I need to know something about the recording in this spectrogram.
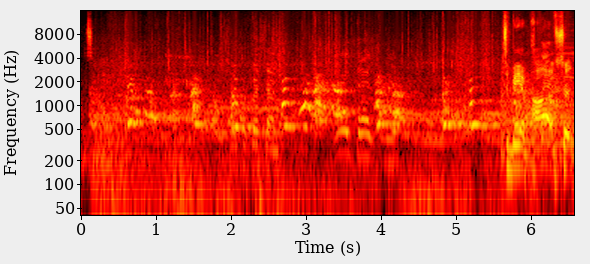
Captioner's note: quietly converses with locals, dogs barking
